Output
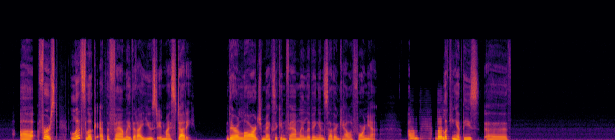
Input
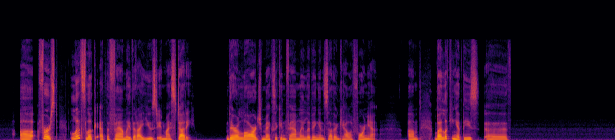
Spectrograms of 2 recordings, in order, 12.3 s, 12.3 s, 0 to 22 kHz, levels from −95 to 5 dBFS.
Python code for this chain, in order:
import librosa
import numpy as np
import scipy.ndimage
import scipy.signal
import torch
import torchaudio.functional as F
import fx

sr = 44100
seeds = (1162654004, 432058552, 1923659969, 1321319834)

y = fx.chord_vocoder(x, sr, chord='major triad', root=59, at=(8.19, 8.88))
y = F.gain(torch.from_numpy(y), 3.5).numpy()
